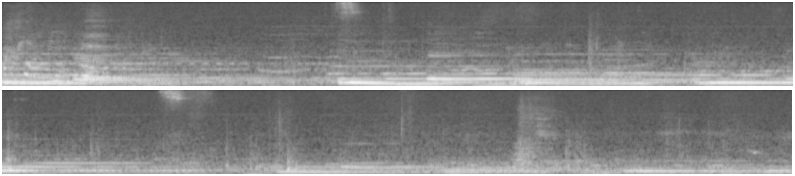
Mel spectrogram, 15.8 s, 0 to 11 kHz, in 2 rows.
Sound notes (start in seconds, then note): 1.8 giggle; 3.1 piano music fades out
